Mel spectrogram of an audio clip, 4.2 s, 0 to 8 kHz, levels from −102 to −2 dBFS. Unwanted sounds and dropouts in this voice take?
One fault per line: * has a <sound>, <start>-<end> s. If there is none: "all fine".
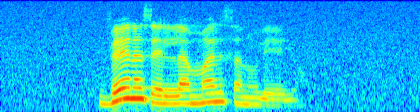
all fine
